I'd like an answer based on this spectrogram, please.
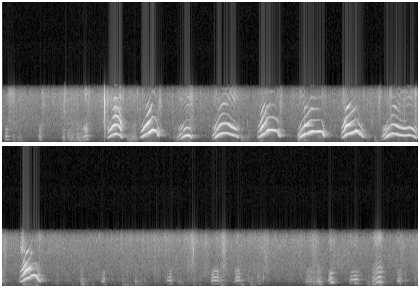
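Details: Golden Retriever puppies of the "A" litter from Great North Golden kennel in Iceland, offspring of Gabriella and Josh, giving a run of arched, rising-then-falling whines with bright harmonics, about two per second, then softer, scattered whimpers.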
